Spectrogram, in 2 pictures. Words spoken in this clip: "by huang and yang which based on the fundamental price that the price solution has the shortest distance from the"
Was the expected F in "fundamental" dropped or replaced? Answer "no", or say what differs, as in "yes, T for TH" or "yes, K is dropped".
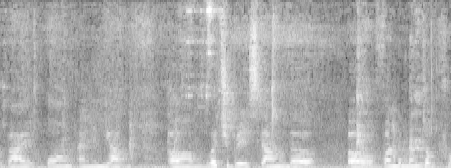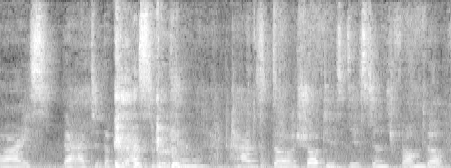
no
